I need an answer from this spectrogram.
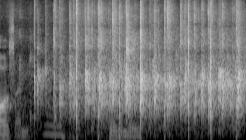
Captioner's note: applause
